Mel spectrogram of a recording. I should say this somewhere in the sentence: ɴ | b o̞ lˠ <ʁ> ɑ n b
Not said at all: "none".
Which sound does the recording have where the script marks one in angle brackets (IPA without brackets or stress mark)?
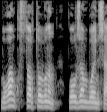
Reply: ʒ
